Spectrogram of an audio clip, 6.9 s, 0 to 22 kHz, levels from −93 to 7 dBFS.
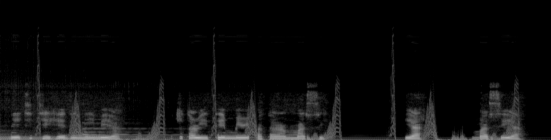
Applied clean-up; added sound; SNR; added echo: none; Piano + Scratching (performance technique); 18 dB; none.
